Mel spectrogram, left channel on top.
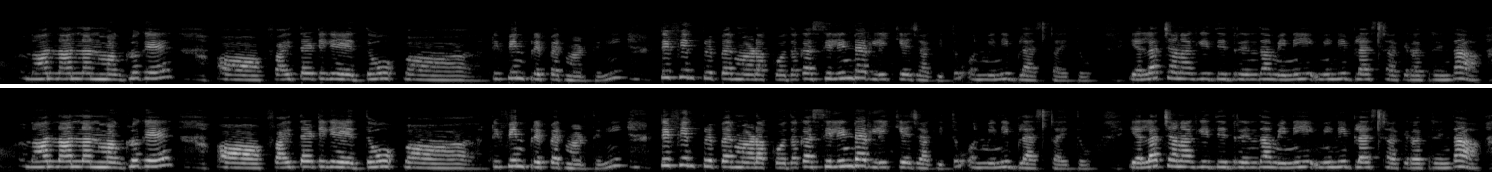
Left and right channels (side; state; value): left; quieter; 6.6 dB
